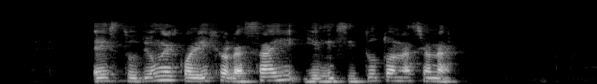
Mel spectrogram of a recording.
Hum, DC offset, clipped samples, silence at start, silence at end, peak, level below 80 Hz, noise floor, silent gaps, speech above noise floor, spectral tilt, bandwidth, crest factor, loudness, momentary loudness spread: none; under 0.1%; under 0.1%; 0.95 s; 1.4 s; -2 dBFS; -62 dBFS; -72 dBFS; none; 52 dB; -6.5 dB/octave; 7.8 kHz; 20 dB; -21 LUFS; 8 LU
